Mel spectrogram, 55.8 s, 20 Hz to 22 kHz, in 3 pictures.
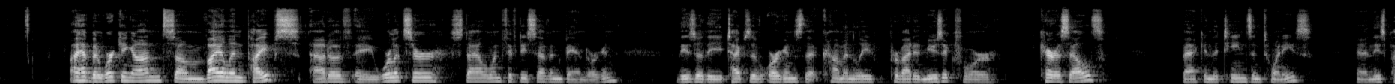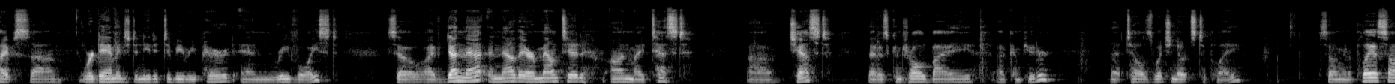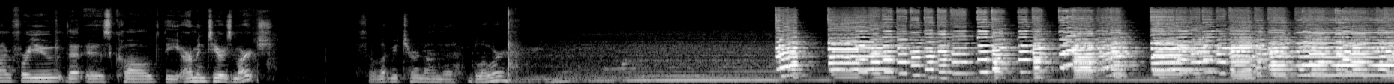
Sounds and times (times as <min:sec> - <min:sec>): Speech: 0:01.0 - 0:08.3, 0:09.0 - 0:14.8, 0:15.8 - 0:23.2, 0:23.8 - 0:27.9, 0:28.6 - 0:32.7, 0:33.4 - 0:35.2, 0:36.2 - 0:40.9, 0:42.0 - 0:44.1.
